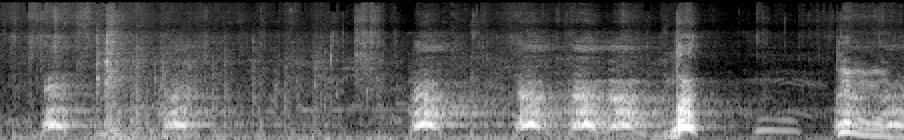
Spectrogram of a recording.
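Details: Boerboel puppy squaring off with a pit bull, barking in short harsh bursts, about six barks in under six seconds, with a brief thin whine between them and a man's voice urging the dog on.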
